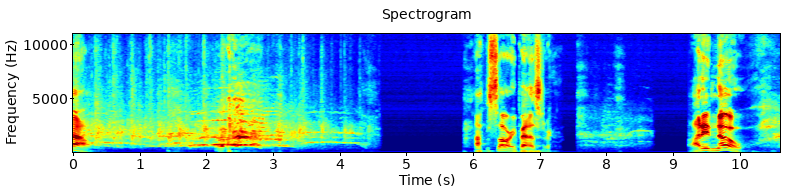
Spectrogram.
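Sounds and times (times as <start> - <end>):
speech: 0.0 - 0.4, 6.0 - 7.3, 9.2 - 10.5
audience applause: 0.0 - 4.6.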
